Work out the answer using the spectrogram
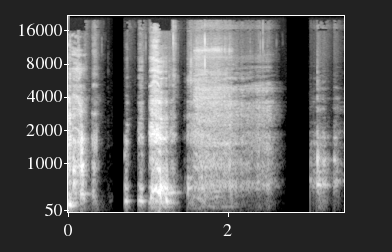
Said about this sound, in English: Bear with. He's going to sneeze.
